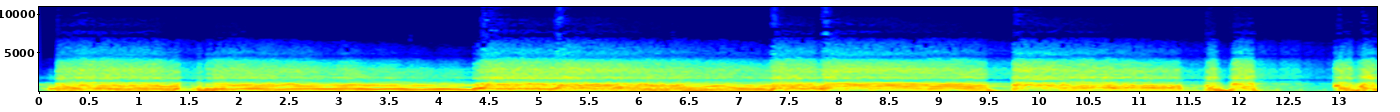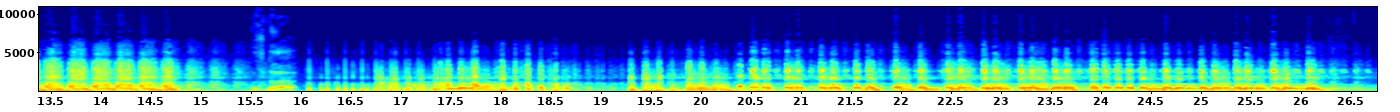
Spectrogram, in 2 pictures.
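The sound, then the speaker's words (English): A Kramer electric guitar plays heavily distorted chords and riffs, loud and continuous with brief dips, thick with effects; a voice briefly speaks over it partway through. “You love that Kramer? That's my fir- that Kramer. That's my first real guitar.”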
